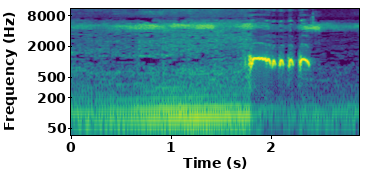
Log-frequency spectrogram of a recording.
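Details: Zebra dove, a local bird with a big voice singing to make other doves answer, delivers one short phrase of a rising note and four quick cooing notes after a low droning rumble.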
